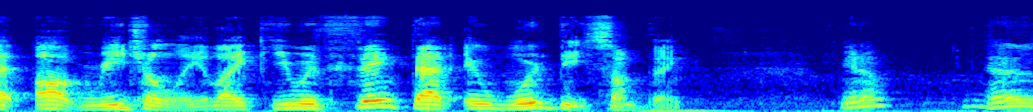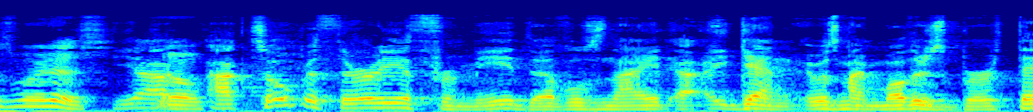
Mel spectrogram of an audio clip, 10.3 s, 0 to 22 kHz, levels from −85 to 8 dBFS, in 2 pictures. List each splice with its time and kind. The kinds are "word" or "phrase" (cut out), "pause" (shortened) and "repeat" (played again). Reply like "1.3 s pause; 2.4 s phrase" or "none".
4.1 s word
